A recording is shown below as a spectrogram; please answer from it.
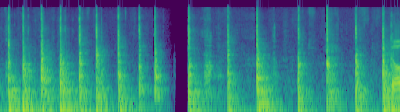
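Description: Foley performance: a rapid run of sharp knocks and taps on wooden boards, about five a second, with a brief break a little under two seconds in.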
